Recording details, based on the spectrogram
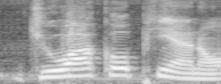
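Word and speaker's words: Giuoco Piano: with game three and it's pronounced juako juo piano it's Italian terminology that's game number three juaco piano on page 76 I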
